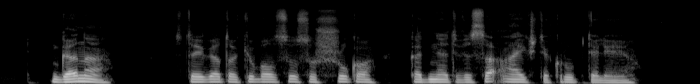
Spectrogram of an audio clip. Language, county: Lithuanian, Šiauliai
